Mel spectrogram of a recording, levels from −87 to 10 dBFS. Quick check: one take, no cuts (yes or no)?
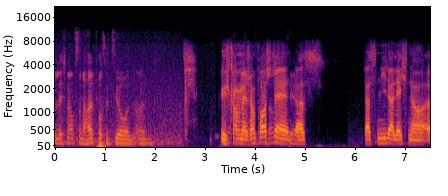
yes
